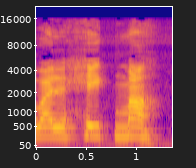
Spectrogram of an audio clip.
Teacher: گولتا کو ہم ہاں بدل دیں گے، یہاں پہ رک جائیے گا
